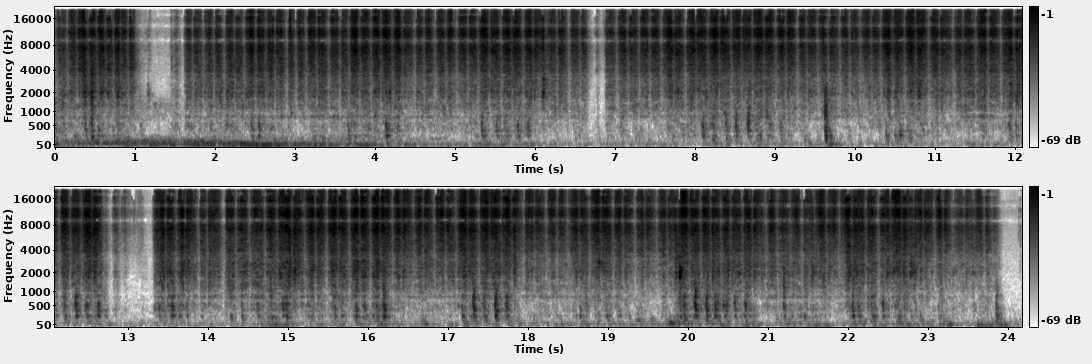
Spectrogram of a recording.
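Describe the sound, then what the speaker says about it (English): Sandpaper scrubs back and forth against the back springs, a continuous dense rasping that stays close and steady, broken by a couple of brief pauses and with no talking. "we're going to move a little bit higher up on the sandpaper to get some fresh grit"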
